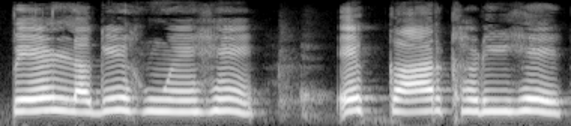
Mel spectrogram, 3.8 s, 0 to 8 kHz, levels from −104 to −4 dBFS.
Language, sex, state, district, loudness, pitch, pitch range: Hindi, female, Madhya Pradesh, Bhopal, -12 LUFS, 250 Hz, 240-255 Hz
